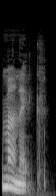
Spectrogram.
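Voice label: "manic", British English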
